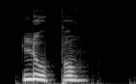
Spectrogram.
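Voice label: "Lupu", Sardinian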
